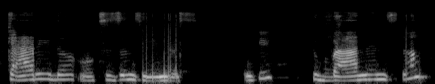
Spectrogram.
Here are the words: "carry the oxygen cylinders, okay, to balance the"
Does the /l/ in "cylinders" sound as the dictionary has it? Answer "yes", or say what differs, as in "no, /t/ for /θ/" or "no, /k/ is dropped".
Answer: no, /n/ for /l/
